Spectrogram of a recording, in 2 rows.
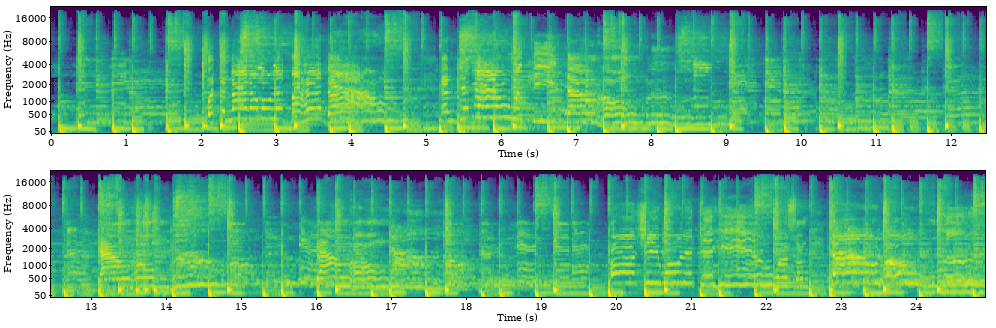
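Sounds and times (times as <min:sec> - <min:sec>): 
blues music: 0:00.0 - 0:24.9.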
